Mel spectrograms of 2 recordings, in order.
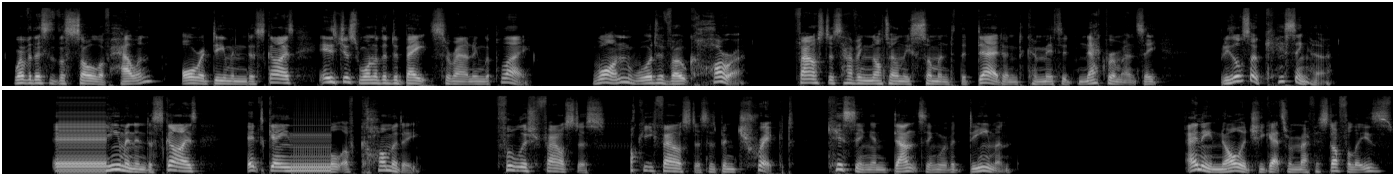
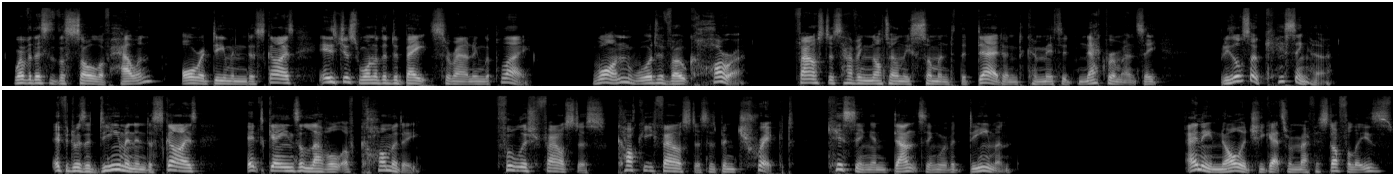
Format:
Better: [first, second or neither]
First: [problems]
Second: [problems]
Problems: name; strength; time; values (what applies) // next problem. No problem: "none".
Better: second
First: audio freezing; at 14 s, at 17 s and at 20 s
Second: none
